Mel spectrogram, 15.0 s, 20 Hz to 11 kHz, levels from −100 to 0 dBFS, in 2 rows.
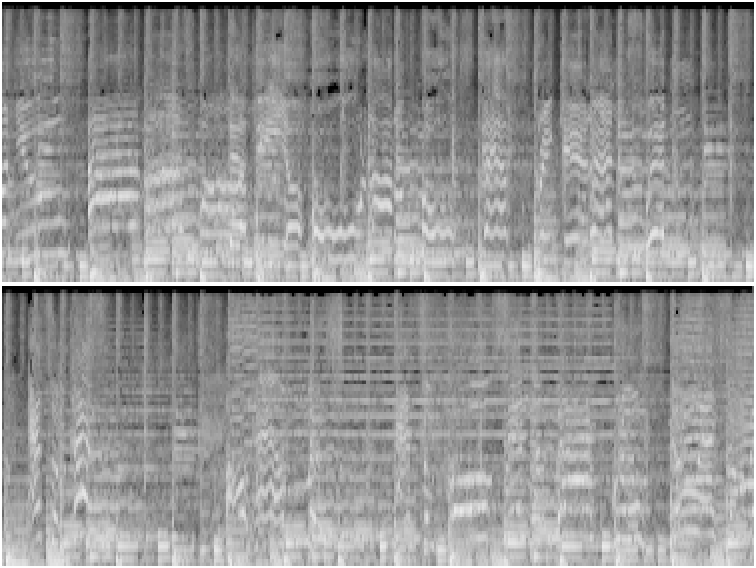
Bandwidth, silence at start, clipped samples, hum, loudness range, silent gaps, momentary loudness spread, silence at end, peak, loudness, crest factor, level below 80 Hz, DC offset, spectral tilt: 10.5 kHz; 0 s; under 0.1%; none; 1 LU; none; 4 LU; 0 s; 0 dBFS; -14 LUFS; 14 dB; -24 dBFS; under 0.1%; -5 dB/octave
